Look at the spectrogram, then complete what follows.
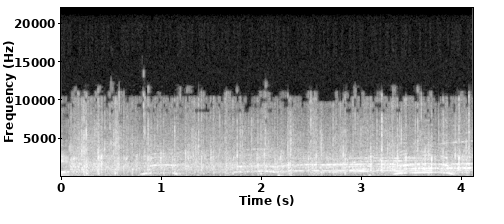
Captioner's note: audience applauds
